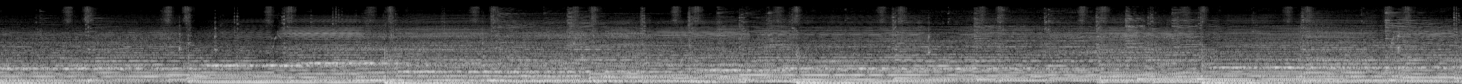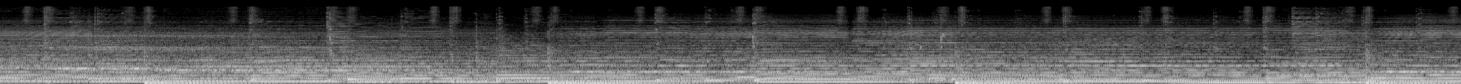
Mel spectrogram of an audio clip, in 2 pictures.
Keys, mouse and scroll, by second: 0.9-5.5 drag, 5.5-6.0 scroll down 2, 6.0 middle click, 6.5-6.8 scroll up 2, 6.8-9.5 middle drag, 8.7-9.1 scroll up 2, 9.5 scroll up 2, 10.4 click, 11.7 shift+click, 12.1-12.5 scroll down 2, 12.5 middle click, 13.4-13.9 scroll up 1, 13.9 shift+middle click, 14.2-15.0 scroll up 1, 15.0 shift+click, 15.7-16.8 scroll up 1, 16.8-21.7 drag, 22.8-24.6 drag, 24.6-25.0 scroll down 2, 25.0 middle click, 25.7 scroll down 1, 26.5 shift+middle click, 27.2 Tab, 27.6-29.1 middle drag, 29.1 click.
